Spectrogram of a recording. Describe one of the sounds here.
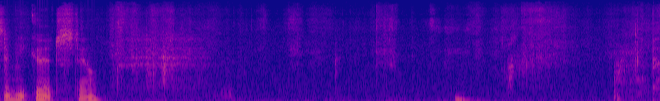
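Paper rustles and crinkles as it is folded.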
